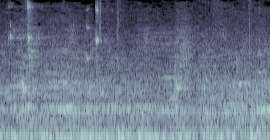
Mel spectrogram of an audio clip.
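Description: Basketball dribbled on a hardwood arena court, a bounce about every half second, over steady arena crowd noise.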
